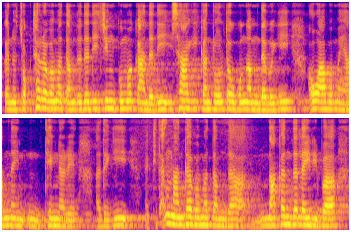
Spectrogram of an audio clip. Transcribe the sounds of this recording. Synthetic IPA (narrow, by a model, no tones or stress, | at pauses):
kɐnɐt͡ʃok̚tʰɐɾɐbɐmɐtɐmdudɐdit͡ʃiŋkumɐkandɐdiːsaɡikɐntɾoltɐwbɐŋɐmdɐbɐɡi | ɐwabɐmɐjamnajtʰeŋnɐɾe | ɐdɐɡi | kʰitaŋnandɐbɐmɐtɐmdɐnakɐndɐlɐjɾibɐ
